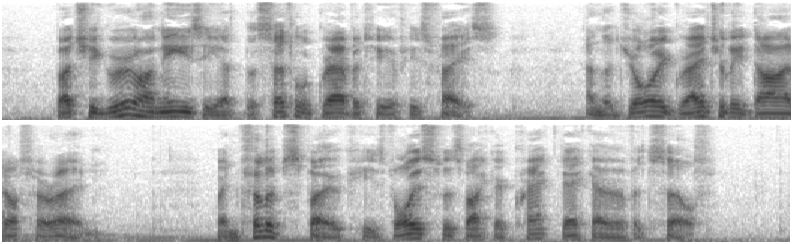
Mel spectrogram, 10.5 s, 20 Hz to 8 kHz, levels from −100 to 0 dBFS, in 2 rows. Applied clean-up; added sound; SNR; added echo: none; none; none; none.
